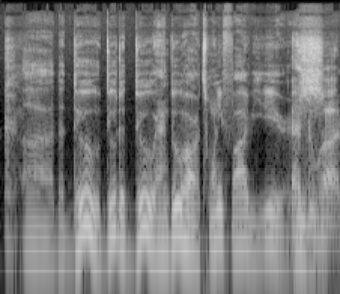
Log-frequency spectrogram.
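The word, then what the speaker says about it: Andújar: Andujar, roll your R's when you say Andujar.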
